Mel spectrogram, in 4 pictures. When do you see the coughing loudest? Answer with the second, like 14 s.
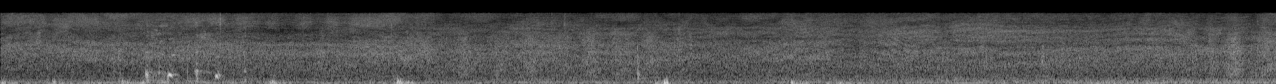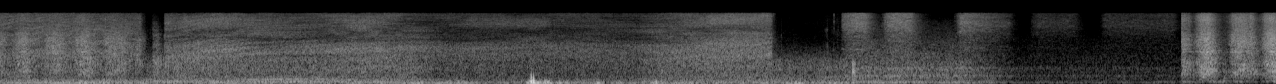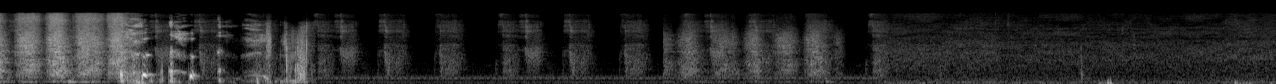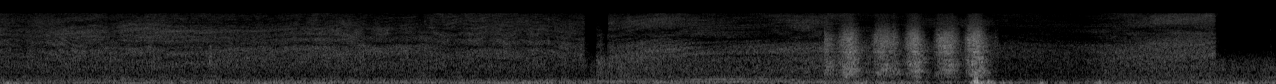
27 s.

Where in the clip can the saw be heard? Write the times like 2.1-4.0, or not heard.
4.3-6.8, 12.1-14.2, 24.6-26.9, 32.1-34.0, 46.5-48.3.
